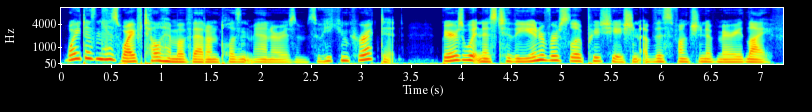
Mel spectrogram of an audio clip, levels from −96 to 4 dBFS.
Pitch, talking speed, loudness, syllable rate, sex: 190 Hz, 225 wpm, -20 LUFS, 6.2 syllables/s, female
